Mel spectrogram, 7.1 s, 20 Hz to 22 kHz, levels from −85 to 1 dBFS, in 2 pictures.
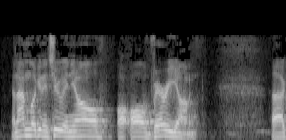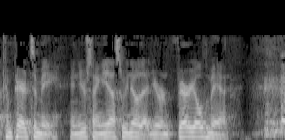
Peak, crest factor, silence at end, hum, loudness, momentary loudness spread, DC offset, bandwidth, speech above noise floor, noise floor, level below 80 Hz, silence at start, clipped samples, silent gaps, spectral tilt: -4 dBFS; 16 dB; 0 s; none; -19 LUFS; 12 LU; under 0.1%; 8 kHz; 24 dB; -42 dBFS; -54 dBFS; 0.15 s; under 0.1%; none; -5.5 dB/octave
